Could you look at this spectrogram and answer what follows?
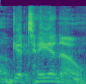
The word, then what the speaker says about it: Gaetano: tell me your last. I butchered it already. – Gaetano. – I mean, I'm looking at it right here. Gaetano, co-founder and CEO of Solace Vision. Did I get that right? – Yes.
